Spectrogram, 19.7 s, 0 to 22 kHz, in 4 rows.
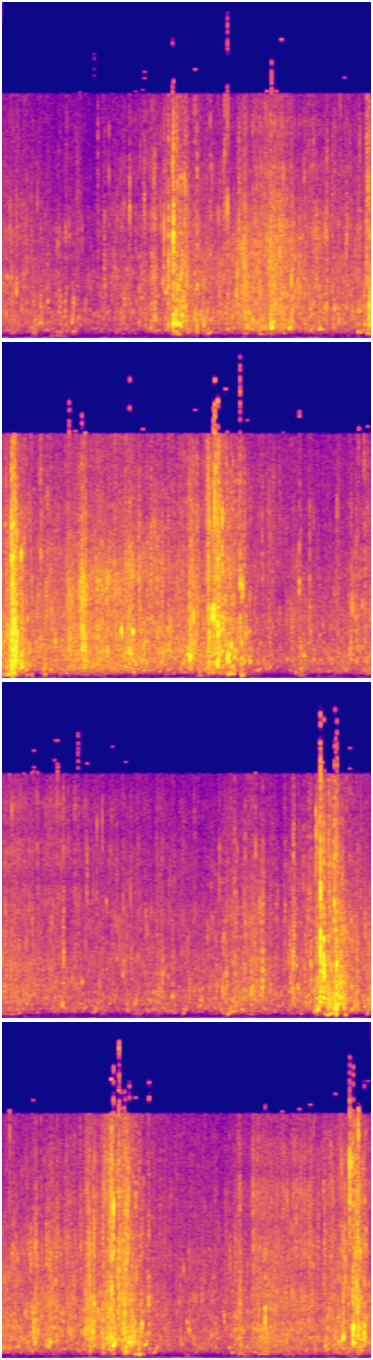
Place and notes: Norrmjöle klappuden rocks. Sea on rocks.
Sea lapping against rocks on coastline.
Umeå, Sweden, 17 June 2011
